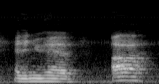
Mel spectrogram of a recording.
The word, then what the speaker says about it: hay: have already learned that the H is silent the a the letter A makes the a sound and the letter Y makes the e sound so when you put them all together you have a silent sound and then you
